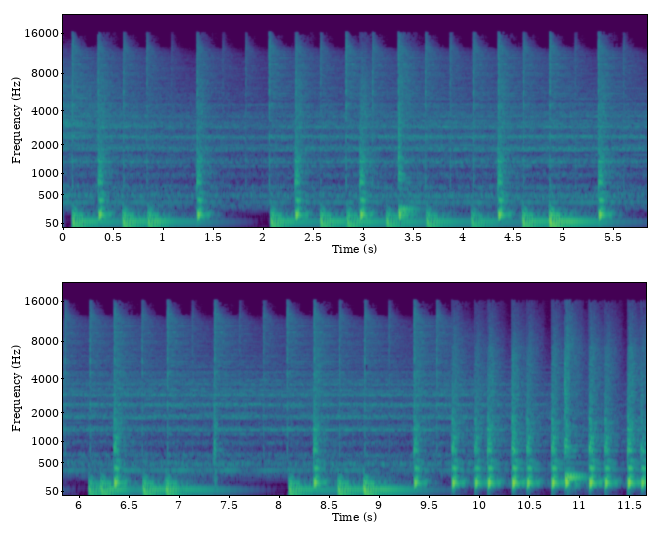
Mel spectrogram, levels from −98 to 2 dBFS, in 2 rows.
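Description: Music, with no technical faults to report.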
